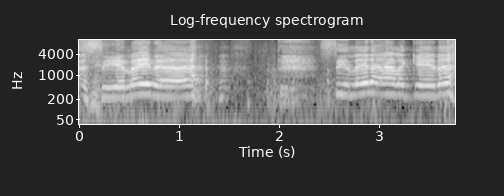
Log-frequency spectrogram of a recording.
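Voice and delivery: laughing taunt. Real, not acted. Taunting while flying away.

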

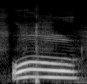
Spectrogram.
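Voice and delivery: real amazement at the discovery; amazed "Oo!". Real, not acted. Finds a secret room.

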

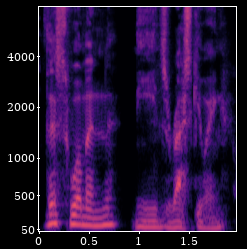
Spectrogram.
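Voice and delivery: ordinary talk

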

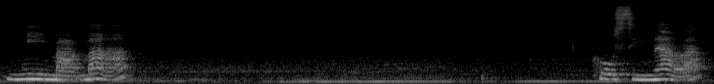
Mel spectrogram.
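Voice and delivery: very slow, word by word; slow dictation. Shown as a demonstration. Teacher dictating an example sentence to students, slowly. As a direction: dictate it so they can write. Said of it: "aquí creamos una oración".

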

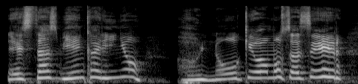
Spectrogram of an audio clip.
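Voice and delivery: high, anxious fussing; high voice full of worry; worried high voice. Acted. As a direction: fret over the hurt boxer. Worried character voice.

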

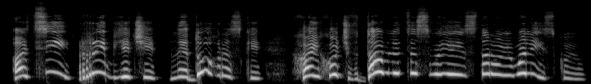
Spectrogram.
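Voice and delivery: very high squeaky indignation; high-pitched, huffy creature voice; scornful little creature. A narrator's reading. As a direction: dismiss them in a tiny high voice. Sniff scornfully gives his verdict.

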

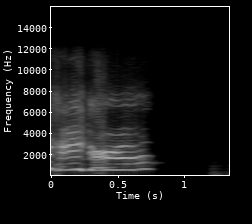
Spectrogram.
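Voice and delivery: high, loud, drawn-out cheer; excited call-out. Real, not acted. Host cues her best friend to greet, excited call-out.

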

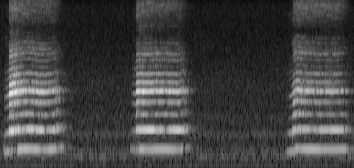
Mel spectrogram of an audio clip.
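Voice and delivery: "ma" held long on one high note; teacher models "ma" high and level. Shown as a demonstration. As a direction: sustain each "ma" high without bending it. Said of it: "Es alto, sostenido".

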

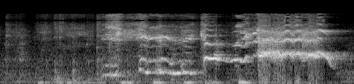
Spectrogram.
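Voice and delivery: high shrieking burst of laughter; screaming laugh. Real, not acted. Huge laugh at game.

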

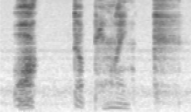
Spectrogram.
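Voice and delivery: low, slow pirate threat; slow low pirate menace. Pretend. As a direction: drag it out like a pirate captain. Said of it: "I'm a pirate".

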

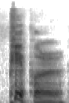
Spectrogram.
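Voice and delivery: "people" low, with both Ps made by closed lips. Shown as a demonstration. Teacher showing the P in "people", lips meeting. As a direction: press the lips together for each P in "people". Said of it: "입술이 붙는 피읍이죠".

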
